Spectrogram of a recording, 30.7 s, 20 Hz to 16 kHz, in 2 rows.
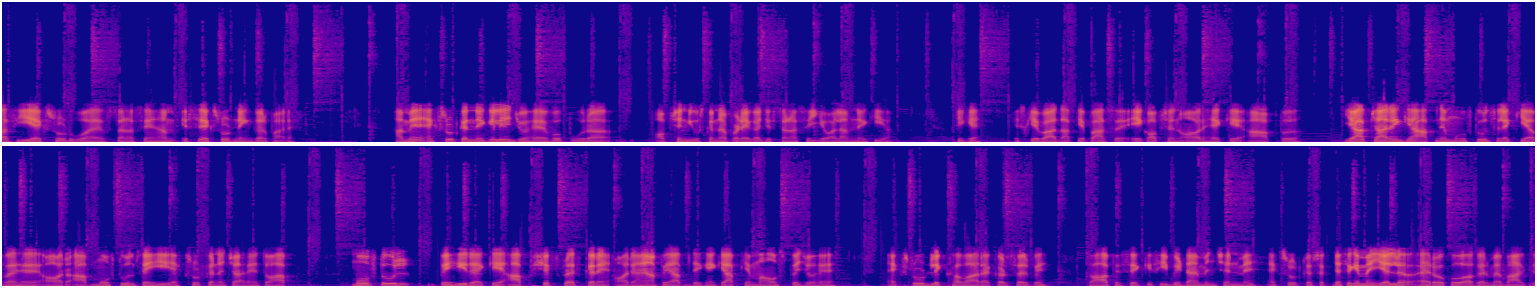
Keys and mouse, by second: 3.5 click, 7.7 alt+click, 8.9 alt+right click, 9.2 alt+click, 9.6 alt+right click, 9.9 alt+click, 10.6 alt+middle click, 12.3 alt+click, 13.3 alt+middle click, 13.8 alt+click, 28.6 click.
